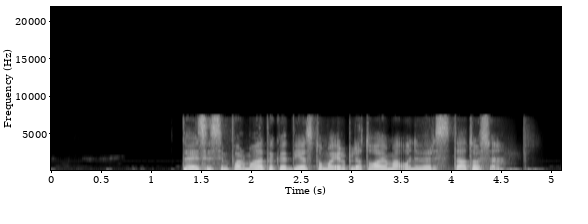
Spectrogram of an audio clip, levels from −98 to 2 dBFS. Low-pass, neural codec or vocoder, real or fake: 7.2 kHz; codec, 16 kHz, 1 kbps, X-Codec, HuBERT features, trained on LibriSpeech; fake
